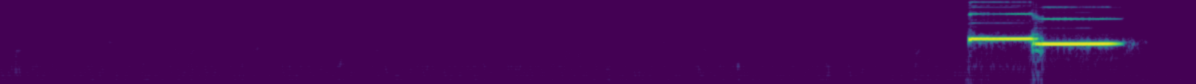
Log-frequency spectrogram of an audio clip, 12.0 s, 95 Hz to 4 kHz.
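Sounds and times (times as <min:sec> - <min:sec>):
loud electronic bell ringing in two tones: 0:09.7 - 0:11.4.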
